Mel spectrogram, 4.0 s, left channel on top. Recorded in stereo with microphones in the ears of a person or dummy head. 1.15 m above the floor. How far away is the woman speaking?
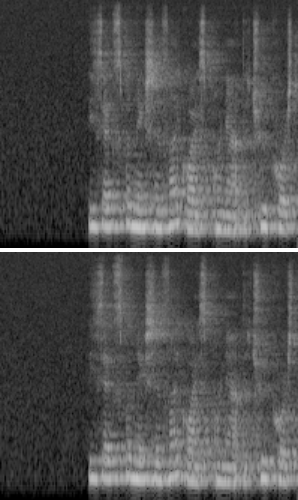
About 0.8 m.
